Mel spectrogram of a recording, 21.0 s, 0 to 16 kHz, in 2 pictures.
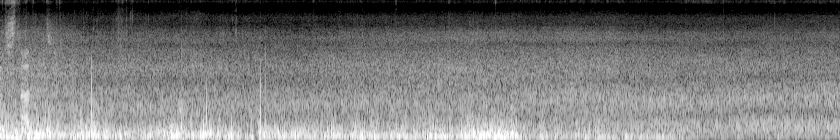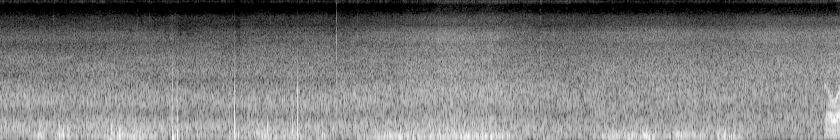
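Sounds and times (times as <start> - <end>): wind buffeting microphone: 0.0 - 9.1, 10.8 - 20.8
surf washing onto sandy beach: 0.0 - 21.0.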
